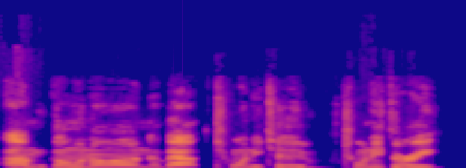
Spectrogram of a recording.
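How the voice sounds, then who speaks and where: A man of thirty telling stories as a podcast guest in a loose, relaxed, conversational way. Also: sits high, a little slow, no echo, rough recording. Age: 30s. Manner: laid-back storytelling, loose and conversational. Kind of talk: casual chat.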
